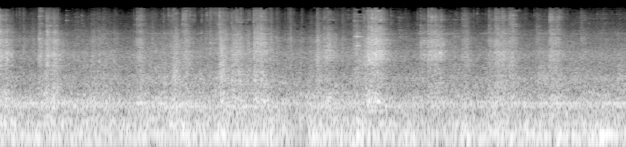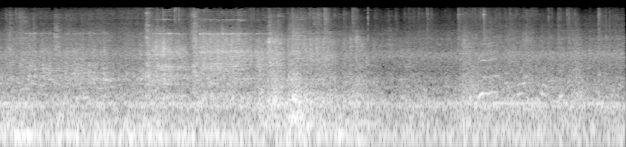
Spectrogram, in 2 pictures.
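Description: A train rolling past, with a steady low rumble and hum and repeated clacks of wheels over the rails.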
